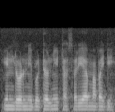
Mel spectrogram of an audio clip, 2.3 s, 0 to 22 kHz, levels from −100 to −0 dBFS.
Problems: low volume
